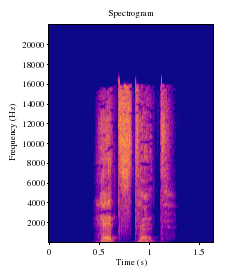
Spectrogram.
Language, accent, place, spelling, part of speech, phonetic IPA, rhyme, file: German, Germany, Berlin, hetztet, verb, [ˈhɛt͡stət], -ɛt͡stət, De-hetztet.ogg
- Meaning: inflection of hetzen: 1. second-person plural preterite 2. second-person plural subjunctive II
